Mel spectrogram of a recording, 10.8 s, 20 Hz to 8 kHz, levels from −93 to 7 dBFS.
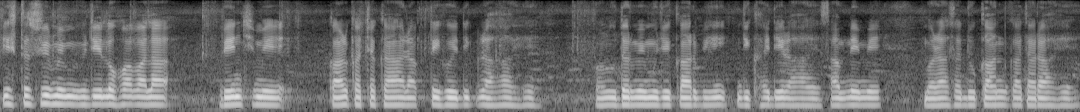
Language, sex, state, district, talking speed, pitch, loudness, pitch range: Hindi, male, Arunachal Pradesh, Lower Dibang Valley, 185 wpm, 150 Hz, -15 LUFS, 145-155 Hz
